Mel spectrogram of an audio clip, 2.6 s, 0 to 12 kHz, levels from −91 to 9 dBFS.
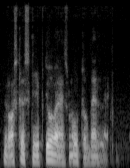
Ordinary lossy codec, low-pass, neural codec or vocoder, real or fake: Opus, 32 kbps; 10.8 kHz; vocoder, 44.1 kHz, 128 mel bands, Pupu-Vocoder; fake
